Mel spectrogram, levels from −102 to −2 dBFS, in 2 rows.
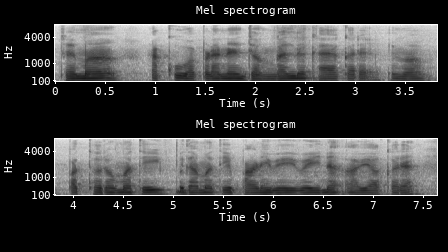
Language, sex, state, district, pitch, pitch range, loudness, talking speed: Gujarati, male, Gujarat, Valsad, 110 Hz, 105-110 Hz, -19 LUFS, 110 wpm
